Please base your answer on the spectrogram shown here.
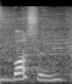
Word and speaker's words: bussing: This is bussing. Right? Bussing rhymes with butts.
